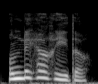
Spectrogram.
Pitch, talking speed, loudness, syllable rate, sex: 250 Hz, 185 wpm, -15 LUFS, 7.0 syllables/s, female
